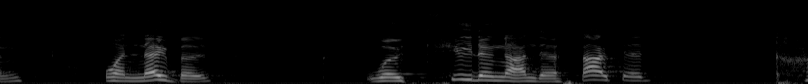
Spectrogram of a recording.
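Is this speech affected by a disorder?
Yes: cerebral palsy; affects hearing and speech.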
